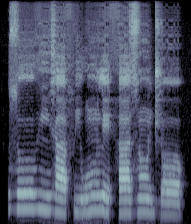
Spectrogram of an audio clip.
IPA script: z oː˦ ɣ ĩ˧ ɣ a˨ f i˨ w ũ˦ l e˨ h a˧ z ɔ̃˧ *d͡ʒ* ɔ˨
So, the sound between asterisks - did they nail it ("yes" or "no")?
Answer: yes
